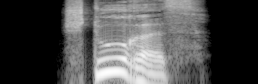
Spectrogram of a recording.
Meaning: strong/mixed nominative/accusative neuter singular of stur
- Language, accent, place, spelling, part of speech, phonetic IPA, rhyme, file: German, Germany, Berlin, stures, adjective, [ˈʃtuːʁəs], -uːʁəs, De-stures.ogg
